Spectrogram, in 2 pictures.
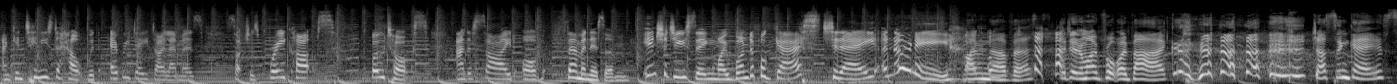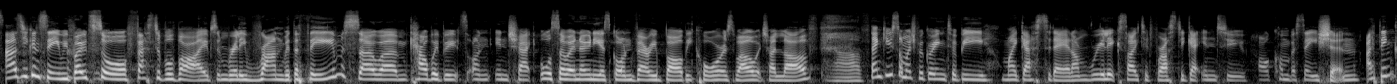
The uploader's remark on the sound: Live from Happy Place Festival. This episode is recorded from Happy Place Festival in Chiswick.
